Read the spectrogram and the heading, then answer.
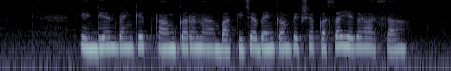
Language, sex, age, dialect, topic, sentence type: Marathi, female, 18-24, Southern Konkan, banking, statement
